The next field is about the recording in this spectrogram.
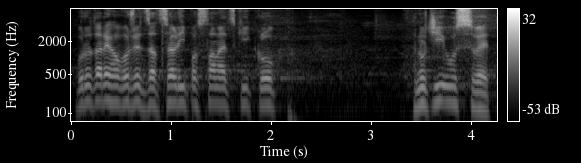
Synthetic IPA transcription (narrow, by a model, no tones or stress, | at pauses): budut̪adɪɦovo̞rɪt̪zat͡sɛliːpo̞slanɛt͡skiːklup | ɦnuciːusvɪt̪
